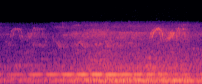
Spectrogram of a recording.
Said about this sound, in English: When you first listen to this, you hear the sirens in the background, but you hear all the birds that are out there because you're in a wooded area. And then towards the end of this, then you hear the thunder coming in.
